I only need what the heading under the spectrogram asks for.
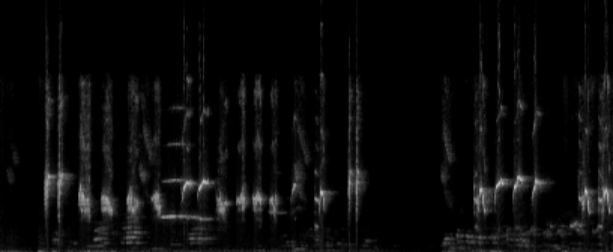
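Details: Lure song of the olive-backed sunbird, called metallic konin, for attracting green konin: fast, continuous high twittering of sharp chirps and thin whistled slurs, a brief pause, then more rapid chirping.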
